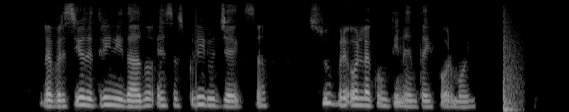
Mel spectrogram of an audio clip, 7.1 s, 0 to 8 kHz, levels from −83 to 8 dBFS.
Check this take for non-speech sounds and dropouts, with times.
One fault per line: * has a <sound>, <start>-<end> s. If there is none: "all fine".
* has a thud, 6.3-6.6 s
